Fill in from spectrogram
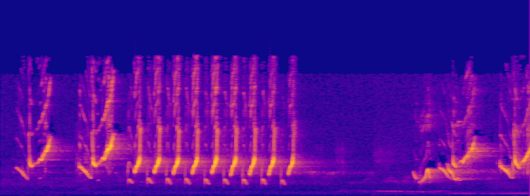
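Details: Northern cardinal phrase of upward-swept whistles, then roughly eight rapid repeated downslurred notes. After a pause, buzzy rising slurs come in again, with a faint low tone in the gap.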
